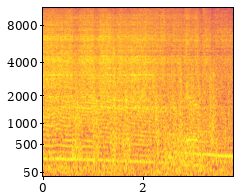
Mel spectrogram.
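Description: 1967 Yamaha YL1-E Twin Jet 100 two-stroke motorcycle engine winding up while riding, a steady buzzing drone with rising and falling pitch under heavy wind rush on the microphone.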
